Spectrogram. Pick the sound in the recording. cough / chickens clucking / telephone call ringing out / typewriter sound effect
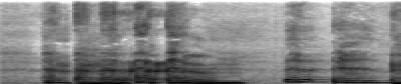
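cough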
